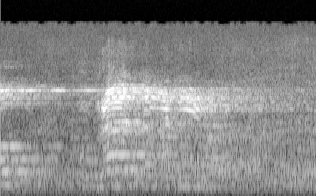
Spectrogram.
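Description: Voices from the stage chanting in long drawn-out pitched notes: a brief one at the start and a longer one from just under a second in until shortly before the end.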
